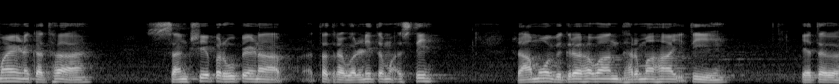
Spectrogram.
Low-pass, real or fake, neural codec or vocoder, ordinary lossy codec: 7.2 kHz; real; none; none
